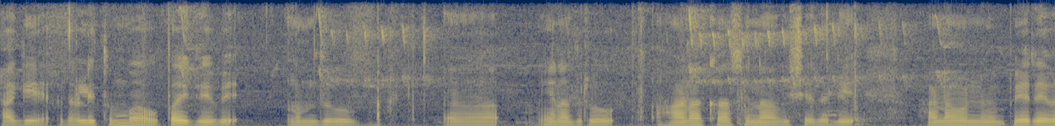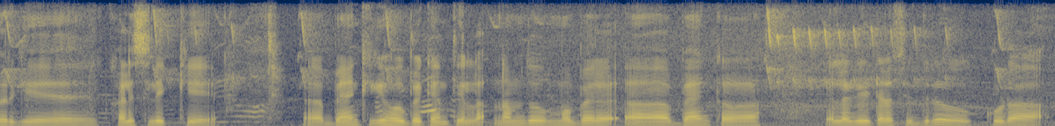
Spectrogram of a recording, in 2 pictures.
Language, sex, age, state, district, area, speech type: Kannada, male, 30-45, Karnataka, Dakshina Kannada, rural, spontaneous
